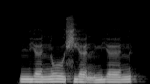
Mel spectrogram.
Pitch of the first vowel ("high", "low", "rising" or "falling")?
rising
